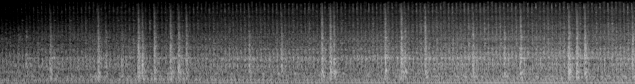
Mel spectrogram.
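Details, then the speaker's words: Chevrolet Captiva 2.2 diesel, heavy uneven knock about twice a second from the sump area at low revs, fading with higher revs; aluminium shavings in sump, crankshaft pulley and alternator clutch ruled out: cracked flywheel knock. "и стук в двигателе вот наконец-то нашли вот она трещина маховике вот она показывает"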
